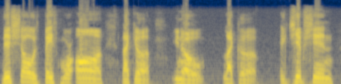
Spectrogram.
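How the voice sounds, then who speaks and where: At a medium pitch and slow pace, a man with a slightly bright voice hosts an anime review podcast as a casual chat with fans. He speaks emphatically in slang, repeats himself and keeps asking if listeners are following. No room sound is audible.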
